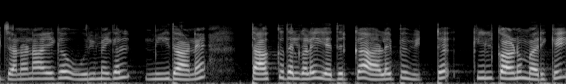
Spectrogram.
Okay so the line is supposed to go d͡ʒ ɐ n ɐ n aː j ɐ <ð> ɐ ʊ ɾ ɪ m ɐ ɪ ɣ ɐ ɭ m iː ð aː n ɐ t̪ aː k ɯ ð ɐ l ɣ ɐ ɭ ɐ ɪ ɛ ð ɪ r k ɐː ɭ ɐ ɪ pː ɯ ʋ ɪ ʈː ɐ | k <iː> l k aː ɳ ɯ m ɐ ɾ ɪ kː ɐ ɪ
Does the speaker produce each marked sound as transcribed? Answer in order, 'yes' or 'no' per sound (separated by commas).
no, yes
